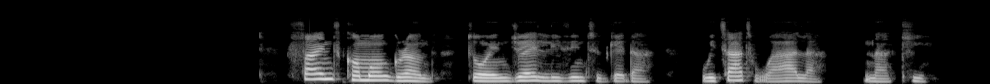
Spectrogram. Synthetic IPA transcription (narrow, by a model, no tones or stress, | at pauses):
fãɪ̃ndkʰɔmɔ̃nɡɹãʊ̃nd | toɛ̃nd͡ʒɔɪlivĩntʰuɡɛda | witatwaala | nakʰi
